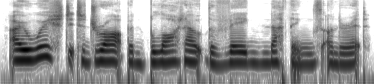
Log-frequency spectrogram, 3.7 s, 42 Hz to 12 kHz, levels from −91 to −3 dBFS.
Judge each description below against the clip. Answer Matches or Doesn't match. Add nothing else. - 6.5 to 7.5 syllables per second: Doesn't match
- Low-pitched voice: Doesn't match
